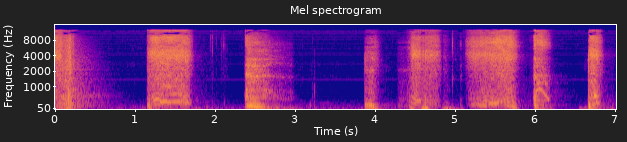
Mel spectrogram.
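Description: A cartoon character's voice making a string of sneezes and snorting bursts, about seven short blasts spread across a few seconds, one of them falling in pitch.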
